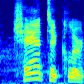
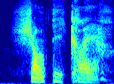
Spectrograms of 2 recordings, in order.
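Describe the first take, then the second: First: It is pronounced with English sounds. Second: It is pronounced with French sounds.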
